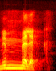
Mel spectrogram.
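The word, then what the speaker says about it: מִמֶּלֶךְ: So the pronunciation will become Mimmelek.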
